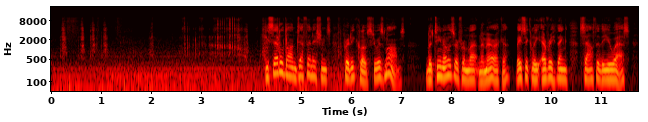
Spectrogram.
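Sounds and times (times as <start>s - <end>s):
steady low hum: 0.0s - 11.7s
drawing pencil or Japanese brush pen scratching on paper: 0.2s - 1.2s
speech: 4.3s - 11.7s.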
